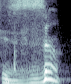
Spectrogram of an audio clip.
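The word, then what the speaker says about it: zain: avait 3 syllabes. Oui, mais c'est zin.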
